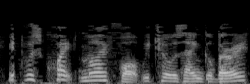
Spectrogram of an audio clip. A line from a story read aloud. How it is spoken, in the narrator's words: Thomason pleaded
